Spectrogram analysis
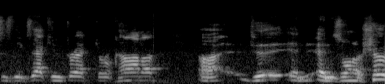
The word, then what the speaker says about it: CHANA: Start by telling us a little bit about the organization and help me pronounce the name correctly. Absolutely. So the organization is called CHANA, and we are a program of the Associated that was founded 25 years ago.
